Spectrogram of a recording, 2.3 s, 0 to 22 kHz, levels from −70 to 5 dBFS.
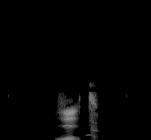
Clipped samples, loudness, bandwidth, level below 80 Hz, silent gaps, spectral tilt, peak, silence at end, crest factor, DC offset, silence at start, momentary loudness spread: under 0.1%; -29 LUFS; 12 kHz; -74 dBFS; none; -0.5 dB/octave; -12 dBFS; 0.8 s; 24 dB; under 0.1%; 0.85 s; 17 LU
